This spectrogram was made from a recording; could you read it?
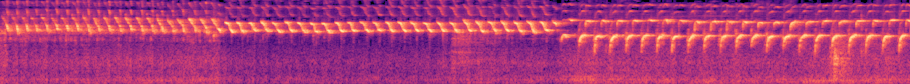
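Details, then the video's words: Spanish Timbrado canary, an original breed, delivering rolling trills: a fast high buzzy roll, then a steady rapid trill, then a lower repeated tour of quick notes. "Canary Sound Effect - Canary Singing Video"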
